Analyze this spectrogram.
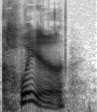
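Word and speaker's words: Xlear: It's called Clear, and Clear is spelled with an X, X-L-E-A-R.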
